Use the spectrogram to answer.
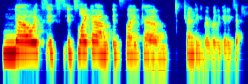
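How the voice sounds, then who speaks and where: A woman teaching a language lesson over a video call, patient and encouraging, often pausing with ums. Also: fairly high pitch, fairly even intonation. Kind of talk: live online language lesson. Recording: echoey, distant video call audio.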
